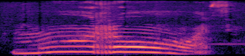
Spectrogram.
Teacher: два склади тому що два голосних звука подумайте який склад наголошений наголошений є другий склад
